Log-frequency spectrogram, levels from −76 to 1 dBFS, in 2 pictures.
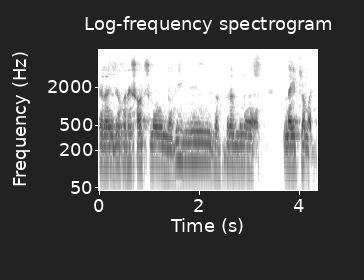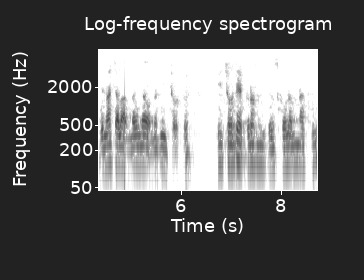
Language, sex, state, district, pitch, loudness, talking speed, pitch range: Telugu, male, Andhra Pradesh, Visakhapatnam, 120 Hz, -31 LUFS, 95 wpm, 115-125 Hz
